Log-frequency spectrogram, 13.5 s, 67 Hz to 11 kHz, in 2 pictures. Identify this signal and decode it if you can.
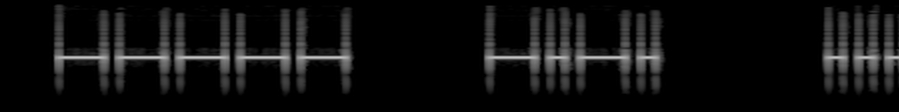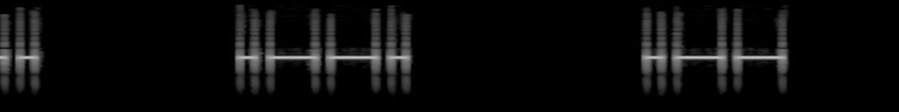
Morse code, heard as a keyed tone, about 10 wpm, spaced as for 5 wpm, 800 Hz. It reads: 0CHPW
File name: LEZIONI / 10 SIGNS / 10A SLASH ws 10wpm 4121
